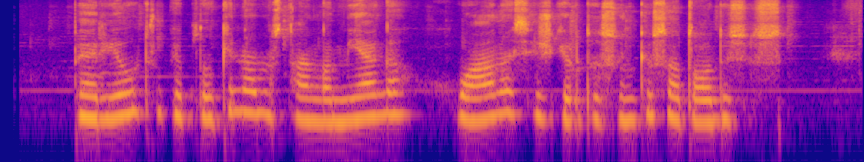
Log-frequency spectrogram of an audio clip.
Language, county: Lithuanian, Utena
